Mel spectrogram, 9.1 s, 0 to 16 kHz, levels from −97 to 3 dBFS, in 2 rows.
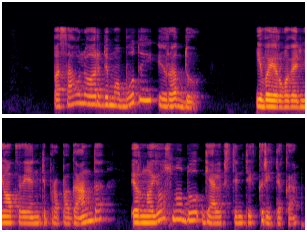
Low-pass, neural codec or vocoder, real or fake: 7.2 kHz; none; real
